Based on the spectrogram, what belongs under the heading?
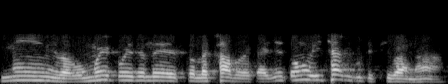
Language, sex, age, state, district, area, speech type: Odia, male, 18-30, Odisha, Kalahandi, rural, conversation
